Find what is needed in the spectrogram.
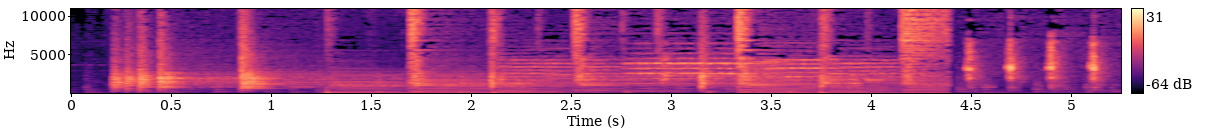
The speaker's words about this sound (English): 60 seconds on the clock in the category …. Thomas, your time begins when Paul plays the music.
